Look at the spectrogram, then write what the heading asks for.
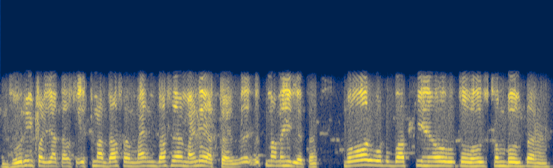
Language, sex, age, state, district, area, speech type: Hindi, male, 18-30, Bihar, Darbhanga, rural, conversation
